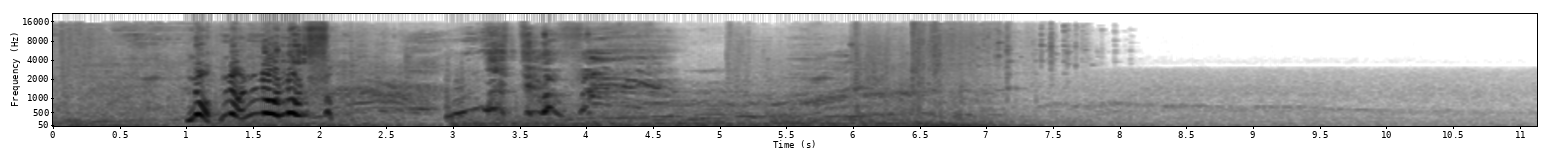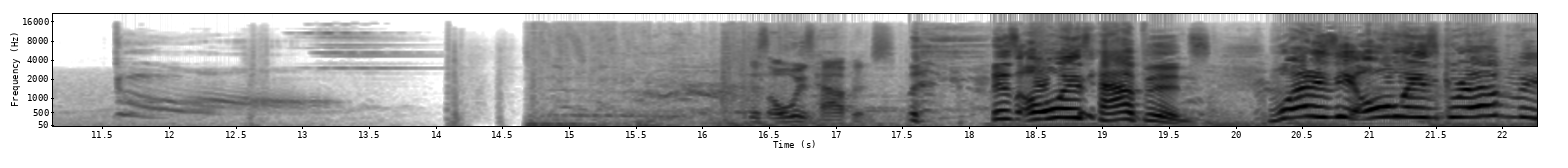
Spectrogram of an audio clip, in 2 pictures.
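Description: A young man shouts out loudly in excitement.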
